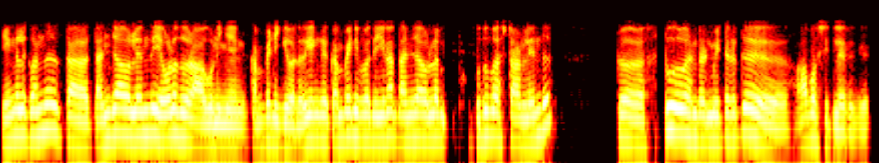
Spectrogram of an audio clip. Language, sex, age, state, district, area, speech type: Tamil, male, 18-30, Tamil Nadu, Thanjavur, rural, conversation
